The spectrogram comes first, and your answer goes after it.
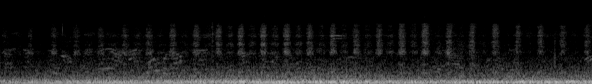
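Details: Lucky the Samoyed panting steadily and fast, a breathy rhythmic huffing that keeps going for seconds above a constant deep rumbling background.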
